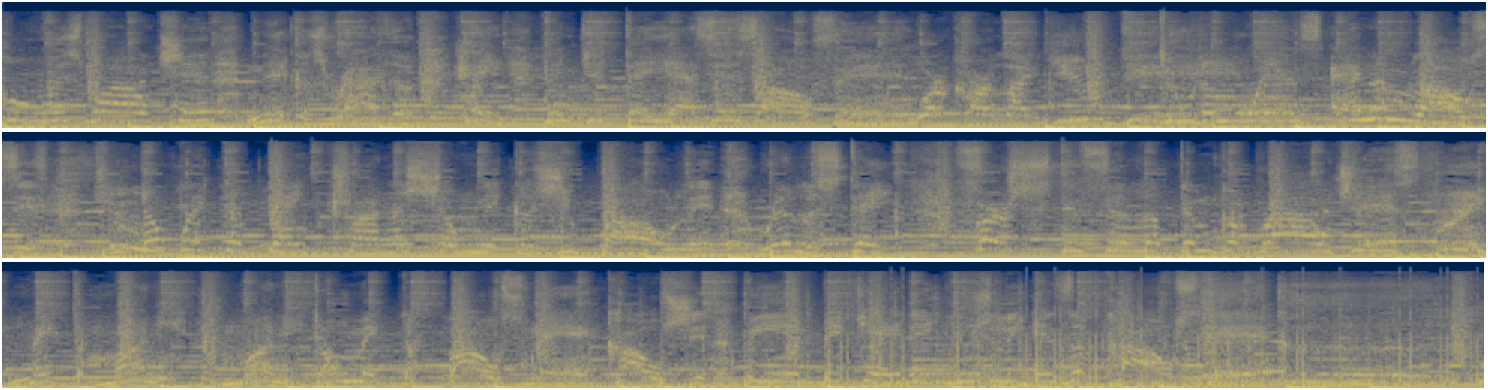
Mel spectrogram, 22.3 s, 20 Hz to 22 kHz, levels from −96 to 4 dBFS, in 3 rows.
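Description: From 18.97 s to 22.22 s, a train of clicks runs over the sound. About thirty similar pulses arrive at roughly 8.6 per second, unevenly spaced, around 10 dB above the audio. It ticks and pops. The likely cause is interference, a faulty connection or a power supply fault.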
